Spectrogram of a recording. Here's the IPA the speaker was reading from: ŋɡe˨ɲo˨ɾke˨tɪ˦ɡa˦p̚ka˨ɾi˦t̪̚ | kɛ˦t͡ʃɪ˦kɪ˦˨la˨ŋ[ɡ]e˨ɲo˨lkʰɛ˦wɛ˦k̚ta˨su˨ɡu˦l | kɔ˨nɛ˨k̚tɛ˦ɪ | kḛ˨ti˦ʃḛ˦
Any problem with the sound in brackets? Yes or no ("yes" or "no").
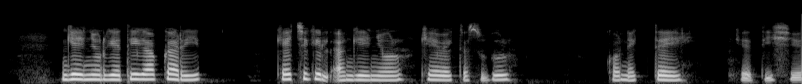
no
